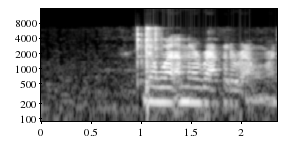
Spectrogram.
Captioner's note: wood hitting table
